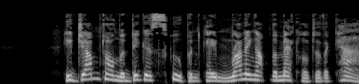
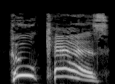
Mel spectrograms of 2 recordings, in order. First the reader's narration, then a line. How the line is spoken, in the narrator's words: shouted Archer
